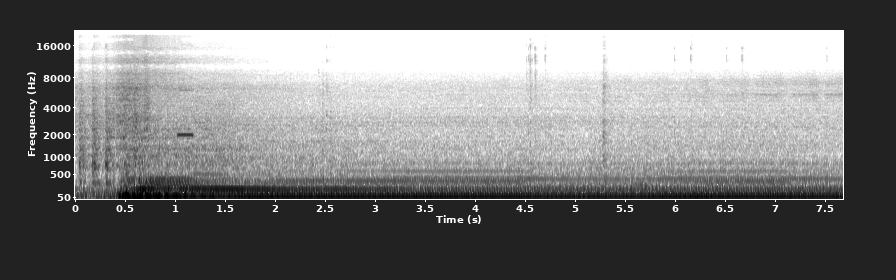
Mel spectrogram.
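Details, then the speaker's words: 2004 Infiniti G35X after drive belt replacement and tightening loose main belt tensioner: engine starts and settles to smooth even idle with AC on, fans and compressor turning, no squeal or chirp; belt noise fixed. "Let's see if it makes noise. I'm waiting. Nope. I think we're good. Didn't make any noise. Our fans are spinning. And our compressor's turning, so I think we're good."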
